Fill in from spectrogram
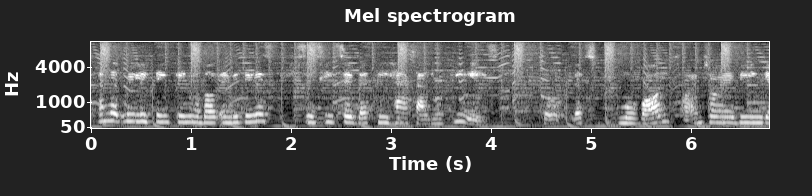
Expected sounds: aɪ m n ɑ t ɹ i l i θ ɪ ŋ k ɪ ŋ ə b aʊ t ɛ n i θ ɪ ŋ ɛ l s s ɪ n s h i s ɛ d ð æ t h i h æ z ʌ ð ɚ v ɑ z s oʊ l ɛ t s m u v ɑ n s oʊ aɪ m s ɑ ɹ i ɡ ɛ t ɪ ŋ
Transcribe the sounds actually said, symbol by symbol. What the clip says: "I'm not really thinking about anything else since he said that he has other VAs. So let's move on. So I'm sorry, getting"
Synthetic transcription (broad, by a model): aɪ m n ɑ t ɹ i l i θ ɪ ŋ k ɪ ŋ ə b aʊ t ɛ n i t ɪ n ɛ s s ɪ n s h i s ɛ d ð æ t h i h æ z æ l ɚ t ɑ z s oʊ l ɛ t s m u v ɑ n s oʊ aɪ m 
